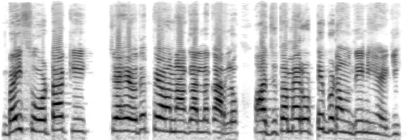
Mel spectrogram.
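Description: A woman plays an overworked young sister-in-law who keeps protesting. Her voice is very high and bright, and she. She complains in a defensive, grumbling way. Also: fast talker, no room sound, clean studio sound, exaggerated voice. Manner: complaining, protests that she does all the work. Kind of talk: comedy skit acting.

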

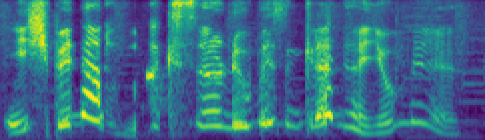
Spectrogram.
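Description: A carefree, teasing professor played by a woman in a Minecraft role-play. The voice creaks and swoops wildly up and down, with light music behind it. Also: high voice, big pitch swings, fairly quick, darkish tone, exaggerated voice. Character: Professor Popel, carefree, teasing grown-up companion.

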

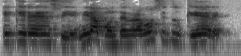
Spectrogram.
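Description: Cuban woman guest, lively storyteller, mid-pitched, speaking on a video call. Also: normal speed. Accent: Cuban Spanish. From Cuba. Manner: animated storytelling, quotes herself. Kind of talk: casual chat.

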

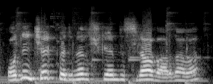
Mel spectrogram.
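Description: A young man streaming a shooter game, excitable and swearing as he jokes with his viewers. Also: high voice, very fast, faint music behind. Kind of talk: gameplay commentary.

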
